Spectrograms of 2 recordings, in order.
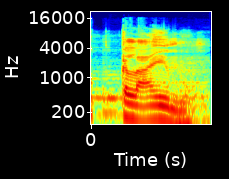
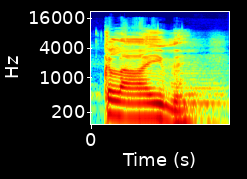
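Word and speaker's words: climb: हो गया सोना आगे सी एल आई एम बी इसे हम पढ़ते हैं बच्चों क्लाइम क्या पढ़ेंगे क्लाइम यहां पर क्लाइम नहीं पढ़ेंगे जो बी लिखा गया बच्चों यह साइलेंट है मतलब इसे हम नहीं पढ़ेंगे तो क्लाइम का अर्थ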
